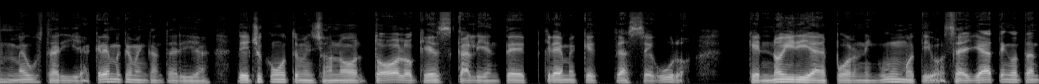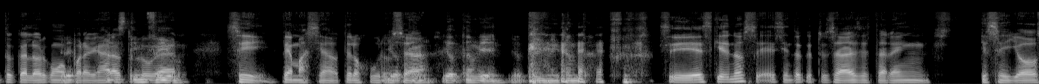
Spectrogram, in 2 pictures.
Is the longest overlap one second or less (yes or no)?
no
